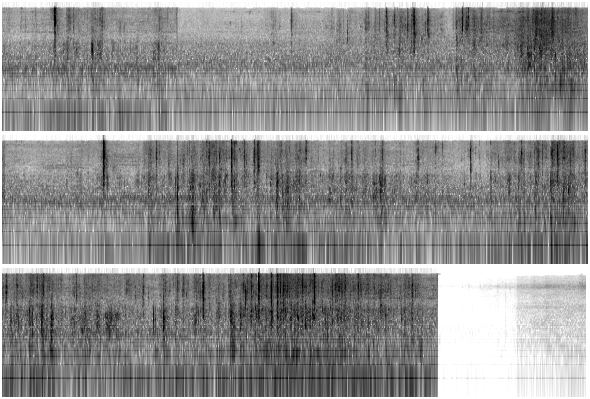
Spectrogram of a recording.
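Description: Wind rushes past a microphone.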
